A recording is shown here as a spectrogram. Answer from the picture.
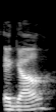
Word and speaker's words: Egard: super cool and and agard that's how you that's how you pronounce it right well it's it's a french word it's so it's egal is the right way but we call it edgar yeah edgard watches um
